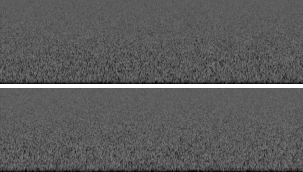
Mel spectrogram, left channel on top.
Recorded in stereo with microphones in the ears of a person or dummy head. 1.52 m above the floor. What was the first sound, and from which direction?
Only background noise.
